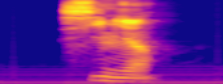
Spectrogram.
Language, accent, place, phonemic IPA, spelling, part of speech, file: French, France, Lyon, /si.mjɛ̃/, simien, adjective / noun, LL-Q150 (fra)-simien.wav
- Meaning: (adjective) simian; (noun) simian, monkey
